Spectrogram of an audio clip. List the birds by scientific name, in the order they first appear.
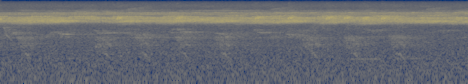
Turdus hauxwelli, Amazona farinosa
